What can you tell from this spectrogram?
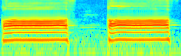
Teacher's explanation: চার নাম্বার মাখরাজ জিহবার গোড়া তার বরাবর উপরের তালুর সঙ্গে লাগাইয়া দুই নুক্তাওয়ালা কফ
